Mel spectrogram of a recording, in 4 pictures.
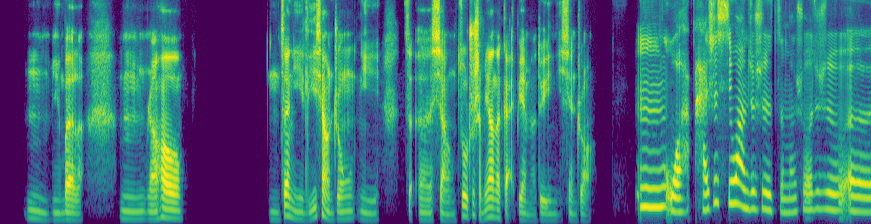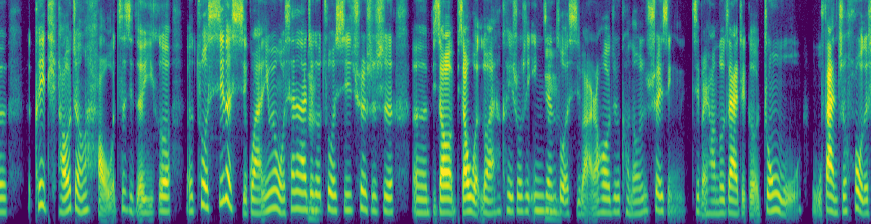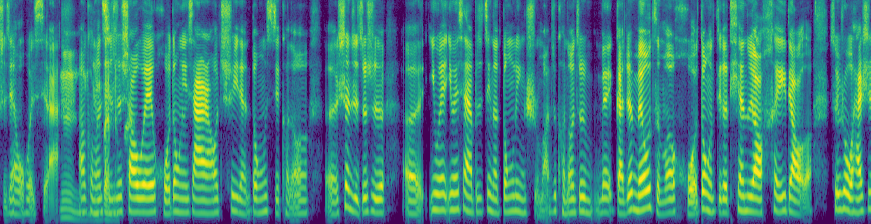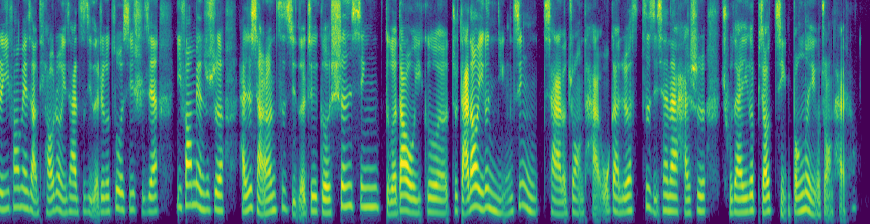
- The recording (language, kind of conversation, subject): Chinese, advice, 假期里如何有效放松并恢复精力？
- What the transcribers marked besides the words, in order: other background noise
